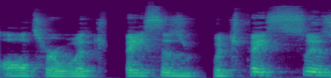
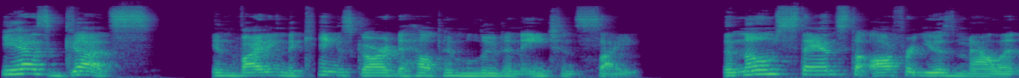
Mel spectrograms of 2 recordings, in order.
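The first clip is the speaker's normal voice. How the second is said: ordinary delivery, nothing marked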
